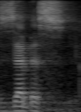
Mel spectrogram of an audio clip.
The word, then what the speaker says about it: Zebes: Unfortunately, I think the correct pronunciation is Zebes, which isn't as creepy.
